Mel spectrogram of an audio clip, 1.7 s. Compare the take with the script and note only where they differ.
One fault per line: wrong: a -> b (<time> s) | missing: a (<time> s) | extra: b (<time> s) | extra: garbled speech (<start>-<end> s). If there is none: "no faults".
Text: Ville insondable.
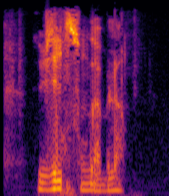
no faults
